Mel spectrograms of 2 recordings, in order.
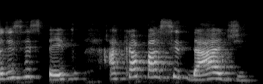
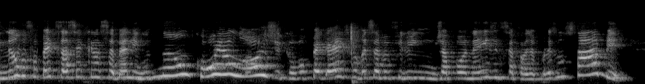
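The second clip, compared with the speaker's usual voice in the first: higher-pitched, incredulous argument; exasperated mock argument; 4 semitones higher than usual. Teacher mocking the idea of literacy without knowing the language, exasperated. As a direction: argue it out in a raised, indignant pitch. Acts out objection and exasperated retort.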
